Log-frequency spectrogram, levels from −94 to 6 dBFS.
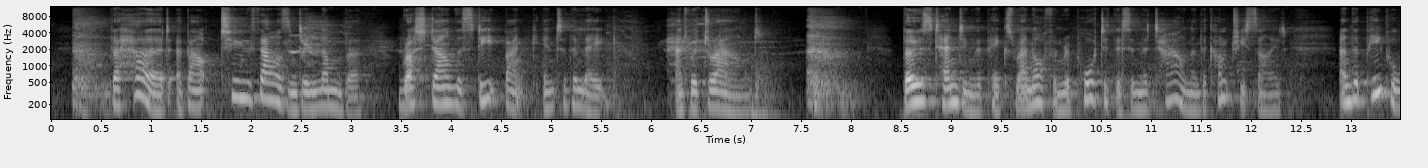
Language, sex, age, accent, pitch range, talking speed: English, female, 40-59, British, 170-230 Hz, 155 wpm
